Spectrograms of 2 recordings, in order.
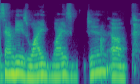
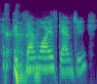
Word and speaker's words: Samwise Gamgee: So Pio mentioned Sam Gee's why I forget how you pronounce it, but Sam Gee's wise Jin. Samwise Gamgee.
